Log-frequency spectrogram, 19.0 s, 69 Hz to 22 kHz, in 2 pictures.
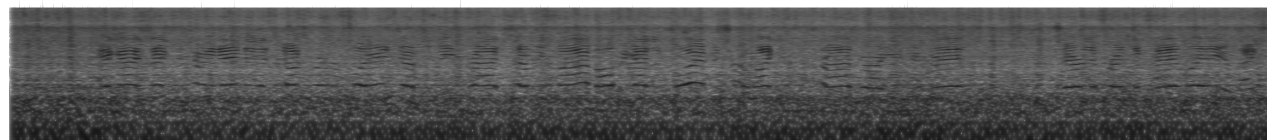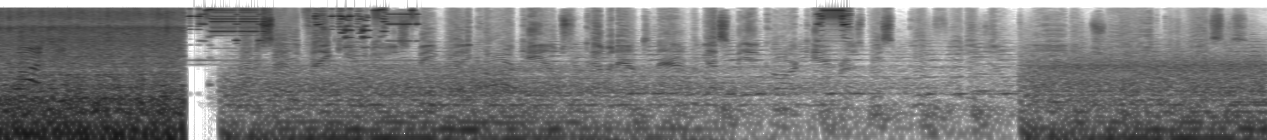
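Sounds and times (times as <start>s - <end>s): race car engines idling: 0.4s - 10.2s
man talking: 0.7s - 7.3s, 7.9s - 10.0s, 11.3s - 19.0s.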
